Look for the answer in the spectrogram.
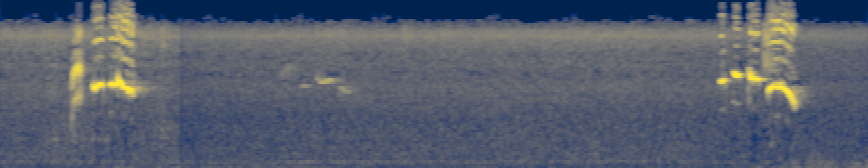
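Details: Wild sooty-headed bulbul calling to rivals, sound used to lure wild bulbuls: two loud bubbly phrases of stacked chirps with a falling whistled ending, about five seconds apart, a faint distant note between them over steady hiss.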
